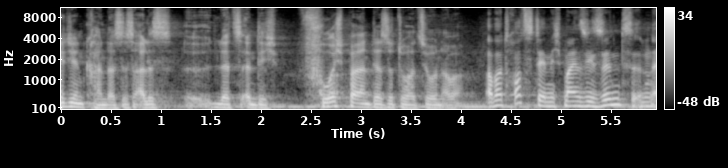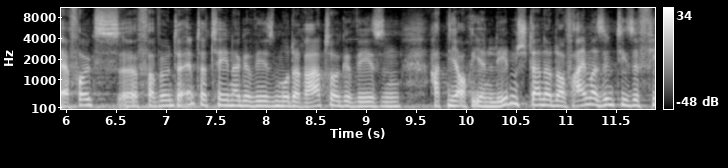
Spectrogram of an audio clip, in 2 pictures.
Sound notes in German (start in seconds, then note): none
